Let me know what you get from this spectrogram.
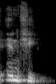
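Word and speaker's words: Encik: অনেকে এনসি বলে অনেকে ইঞ্চি বলে। সঠিক উচ্চারণ হচ্ছে এনসি।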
